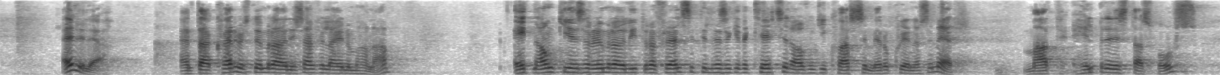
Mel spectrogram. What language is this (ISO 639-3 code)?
isl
